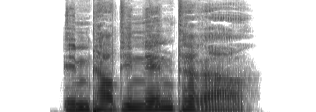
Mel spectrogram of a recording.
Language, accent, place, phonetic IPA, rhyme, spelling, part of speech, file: German, Germany, Berlin, [ɪmpɛʁtiˈnɛntəʁɐ], -ɛntəʁɐ, impertinenterer, adjective, De-impertinenterer.ogg
- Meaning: inflection of impertinent: 1. strong/mixed nominative masculine singular comparative degree 2. strong genitive/dative feminine singular comparative degree 3. strong genitive plural comparative degree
